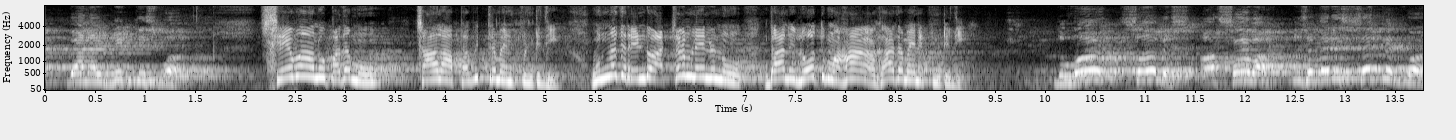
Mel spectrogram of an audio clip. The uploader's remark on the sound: during inauguration of the Sevadal conference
